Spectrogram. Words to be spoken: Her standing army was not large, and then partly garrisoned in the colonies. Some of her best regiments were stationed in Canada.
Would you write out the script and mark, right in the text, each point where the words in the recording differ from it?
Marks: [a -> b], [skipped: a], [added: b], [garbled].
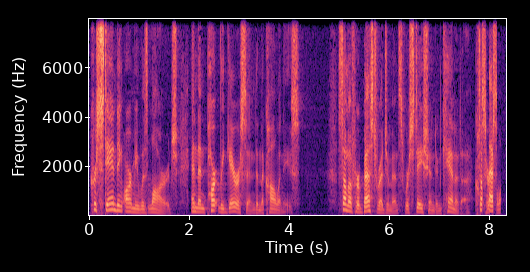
Her standing army was [skipped: not] large, and then partly garrisoned in the colonies. Some of her best regiments were stationed in Canada. [garbled]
